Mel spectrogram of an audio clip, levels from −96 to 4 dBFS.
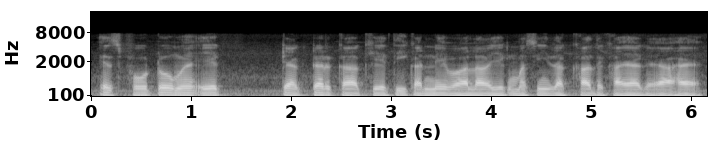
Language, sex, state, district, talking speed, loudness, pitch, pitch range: Hindi, male, Uttar Pradesh, Lalitpur, 145 wpm, -16 LUFS, 95 Hz, 95-100 Hz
